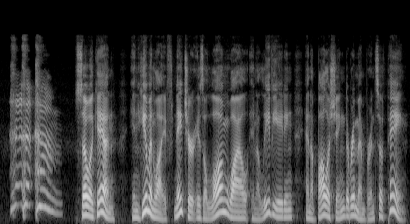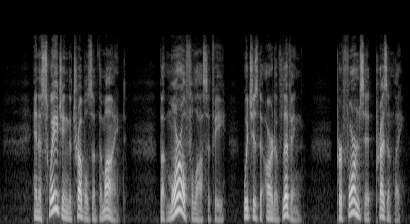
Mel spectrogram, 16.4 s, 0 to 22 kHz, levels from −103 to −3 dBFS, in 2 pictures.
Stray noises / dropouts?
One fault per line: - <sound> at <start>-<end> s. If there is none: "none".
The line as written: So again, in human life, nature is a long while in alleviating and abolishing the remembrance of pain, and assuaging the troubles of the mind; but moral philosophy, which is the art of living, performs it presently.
- throat clearing at 0.2-1.3 s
